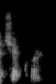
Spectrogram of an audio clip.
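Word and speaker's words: Czechvar: Is it, how do you pronounce it? Is it Czech Var? Yeah, Czech Var.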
